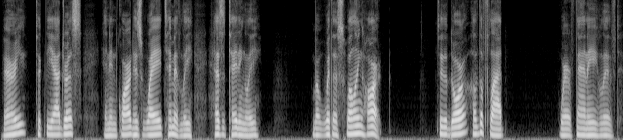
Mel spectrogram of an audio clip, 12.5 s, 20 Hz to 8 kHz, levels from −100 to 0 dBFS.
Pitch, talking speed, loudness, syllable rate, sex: 140 Hz, 115 wpm, -19 LUFS, 4.6 syllables/s, male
